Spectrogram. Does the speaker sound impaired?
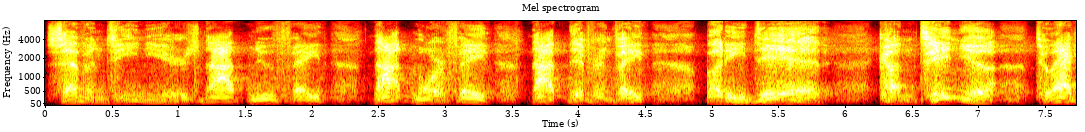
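Yes: voice box removal needed; vocal cord cancer, prior chemo and radiation, 35 treatments over about seven weeks; voice self-described as Batman voice, expects R2-D2-like voice after removal.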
